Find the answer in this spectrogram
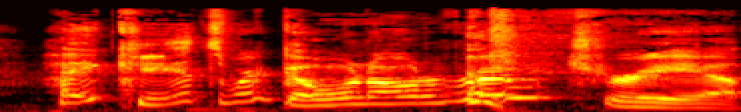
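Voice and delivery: very high, swooping, squeaky, goofy dopey dad voice. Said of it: "Why are you talking like that?".

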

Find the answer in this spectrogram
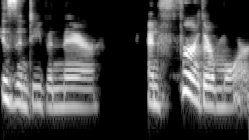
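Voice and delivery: ordinary delivery

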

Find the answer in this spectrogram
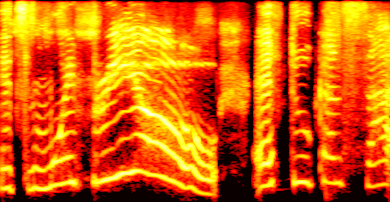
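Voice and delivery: very slow, careful Spanish. Recalling a man who practiced Spanish with the speaker: imitating really slow speech. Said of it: "he would just speak really slowly".

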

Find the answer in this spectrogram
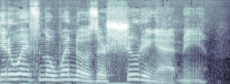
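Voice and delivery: put-on high-pitched wild screaming. Retelling how an intruder screamed at the house: imitating someone screaming. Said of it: "The guy was screaming".

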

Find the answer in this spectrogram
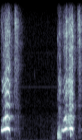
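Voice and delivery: very high-pitched squeaking voice. Reacting to a claim that the card didn't live up to the hype, imitating someone's high voice. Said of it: "Let me get my voice as high as his".

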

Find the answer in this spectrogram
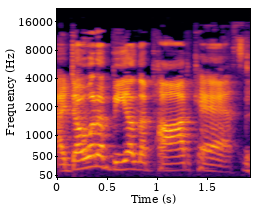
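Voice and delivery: high-pitched, fake American Valley Girl accent. Retelling what mum overheard from the study: put-on Valley Girl American accent. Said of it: "she could just hear me in the study going like".

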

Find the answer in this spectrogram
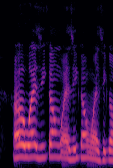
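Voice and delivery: put-on, very high shouting and calling out. Retelling a movie scene where everyone calls after a rider: imitating people shouting. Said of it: "they're all shouting after him".

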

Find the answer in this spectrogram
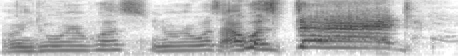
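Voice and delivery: comedian-style loud yelling. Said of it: "but he's got good yelling".

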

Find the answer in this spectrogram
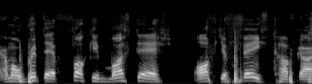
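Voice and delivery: put-on New York accent with a threatening tone. Retelling a coach threatening Lowry, New York accent. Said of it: "in his New York accent".

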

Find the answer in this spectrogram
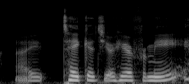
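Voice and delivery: soft, quiet, held-in, low-key voice. Narrating a game, voicing a tense woman stirring a pot: quiet voice. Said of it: "And she says quietly".

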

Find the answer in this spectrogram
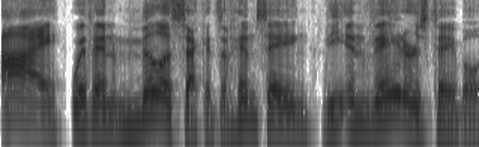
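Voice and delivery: ordinary talk, nothing marked

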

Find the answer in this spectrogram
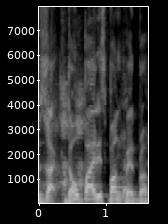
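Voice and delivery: plain

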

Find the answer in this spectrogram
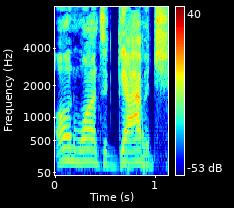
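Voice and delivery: put-on, laid-on South Jersey accent. The speaker says a phrase in their Jersey voice: New Jersey accent. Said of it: "in my Jersey voice".

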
